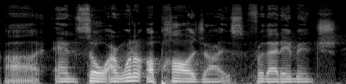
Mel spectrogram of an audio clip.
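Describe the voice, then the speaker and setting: A man's voice: mid-range voice, little pitch movement, moderate pace. A young adult man co-hosting a podcast in casual chat, earnest and rambling with many restarts. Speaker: podcast co-host.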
